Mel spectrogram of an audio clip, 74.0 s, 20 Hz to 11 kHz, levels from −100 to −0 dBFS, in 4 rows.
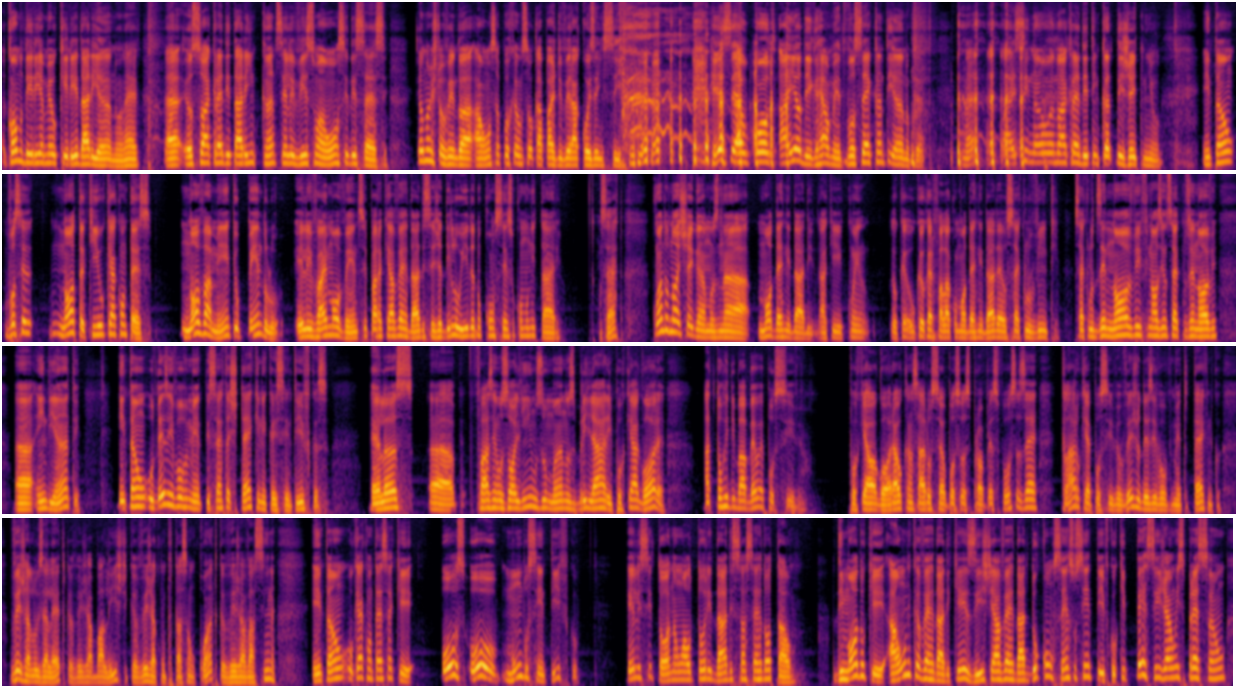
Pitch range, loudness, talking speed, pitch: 125-170 Hz, -21 LUFS, 165 wpm, 150 Hz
